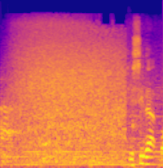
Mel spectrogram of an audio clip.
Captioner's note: waterfall rushes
